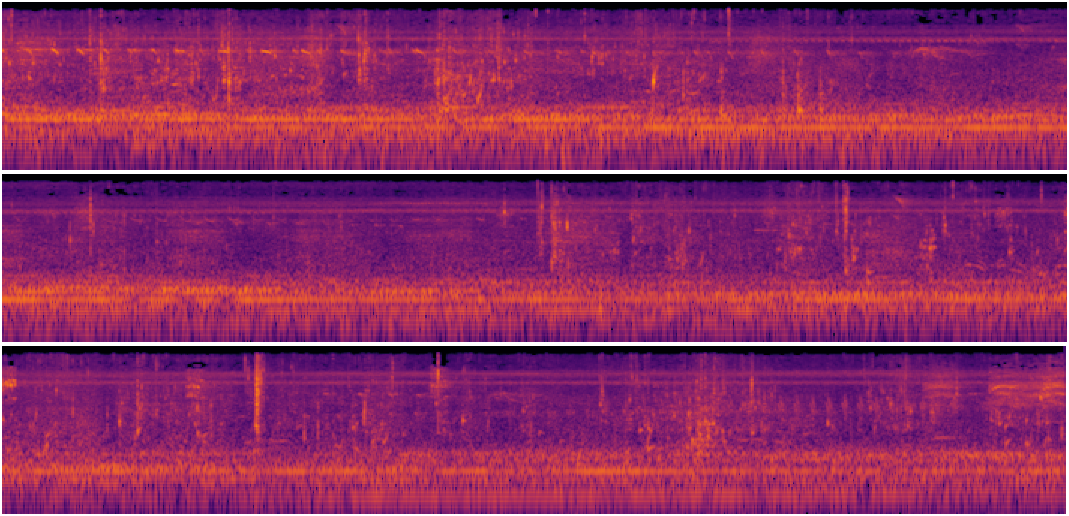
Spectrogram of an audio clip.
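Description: A kayak paddle dips and splashes in calm water.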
